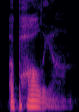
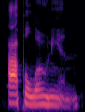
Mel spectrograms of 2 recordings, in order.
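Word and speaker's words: Apollion: Apolon. I just realized that I have been saying his name wrong this whole time. I've been saying I've been calling the prince of the pit appalonian. I've never noticed it until now.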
